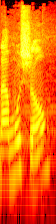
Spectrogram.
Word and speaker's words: Amusan: But, They also have the story on Amusan, since the Ijebude people say that's how it is pronounced.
